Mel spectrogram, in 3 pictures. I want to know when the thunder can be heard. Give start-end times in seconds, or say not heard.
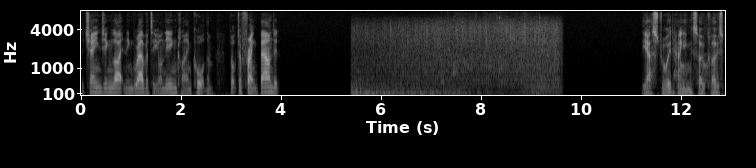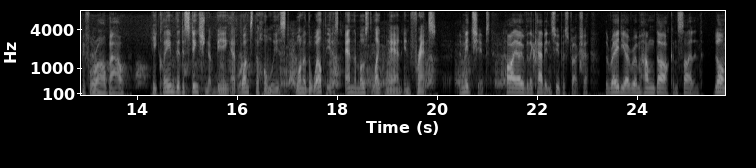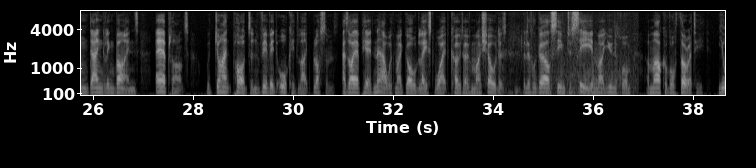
5.3-9.7, 35.0-37.0.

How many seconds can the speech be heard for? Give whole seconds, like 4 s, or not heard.
31 s.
